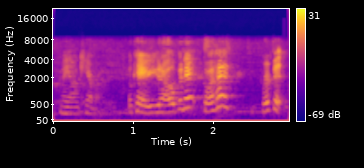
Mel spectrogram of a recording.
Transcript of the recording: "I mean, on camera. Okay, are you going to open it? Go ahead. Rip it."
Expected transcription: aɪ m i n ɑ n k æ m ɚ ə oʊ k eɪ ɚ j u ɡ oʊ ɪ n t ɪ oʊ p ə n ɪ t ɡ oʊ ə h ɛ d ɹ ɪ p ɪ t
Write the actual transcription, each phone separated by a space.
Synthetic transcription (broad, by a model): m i ɑ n k æ m ɚ ə oʊ k eɪ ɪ j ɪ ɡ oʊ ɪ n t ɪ oʊ p ə n ɪ t ɡ oʊ ə h ɛ d ɹ ɪ p ɪ t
